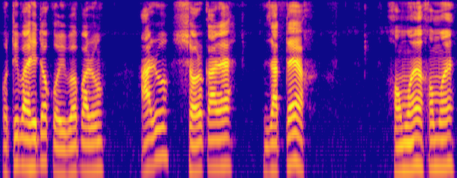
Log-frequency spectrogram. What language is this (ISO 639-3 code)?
asm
